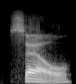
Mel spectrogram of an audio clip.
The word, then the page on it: sell: American English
